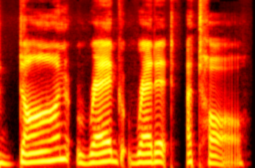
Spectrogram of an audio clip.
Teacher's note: The T sounds almost disappear, blending into something closer to don't regret it at all. This kind of soft, quick T, where it sounds more like a light D, tap between vowels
